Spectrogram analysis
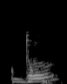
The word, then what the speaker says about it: dont: Pero este es don sin pronunciar la T.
